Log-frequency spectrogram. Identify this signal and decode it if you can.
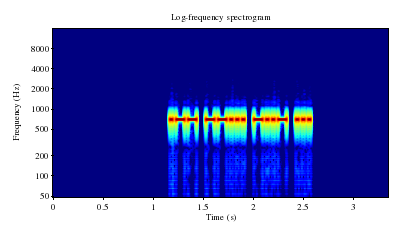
Morse code, heard as a keyed tone, about 40 wpm, 700 Hz. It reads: W7XS
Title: USA Call Signs - 4 Characters - 2x Character Spacing - 40wpm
